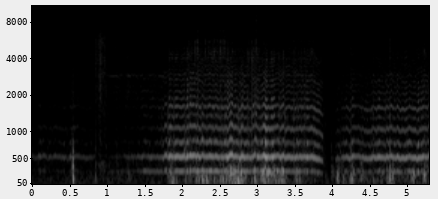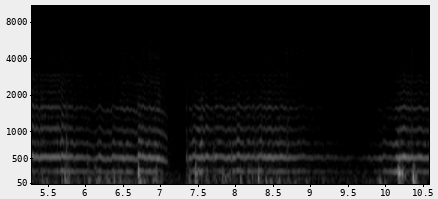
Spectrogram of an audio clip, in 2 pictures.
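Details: Mosquito buzzing: a steady whining hum with many stacked harmonics, wavering slightly in pitch, broken by brief gaps near four and seven seconds, with faint taps and clicks underneath.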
